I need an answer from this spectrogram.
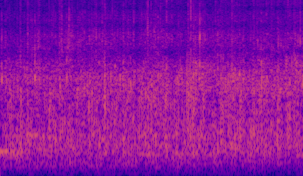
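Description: Applause from a church audience during a sermon, a steady wash of many hands clapping at moderate volume that runs unbroken through the whole stretch.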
